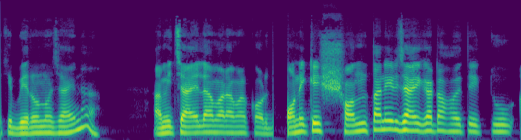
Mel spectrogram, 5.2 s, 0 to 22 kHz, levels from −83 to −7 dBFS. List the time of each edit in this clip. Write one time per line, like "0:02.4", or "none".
0:02.7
